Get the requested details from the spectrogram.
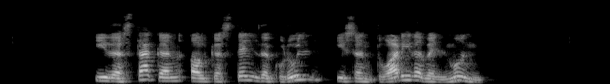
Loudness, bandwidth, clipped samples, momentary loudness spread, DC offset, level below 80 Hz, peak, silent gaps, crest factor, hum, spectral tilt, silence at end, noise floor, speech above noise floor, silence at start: -23 LUFS; 11.5 kHz; under 0.1%; 10 LU; under 0.1%; -76 dBFS; -4 dBFS; none; 22 dB; none; -5 dB/octave; 1.25 s; under -90 dBFS; over 67 dB; 0.95 s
